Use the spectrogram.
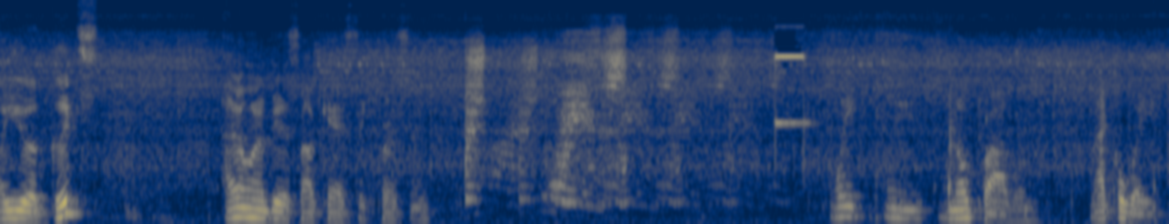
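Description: Chicken frying in a pan sizzles with a steady hiss beneath frequent nearby talking, the crackle persisting through pauses in the voices.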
